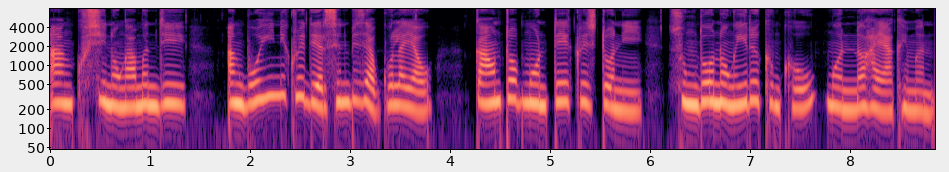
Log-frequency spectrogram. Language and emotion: Bodo, sad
